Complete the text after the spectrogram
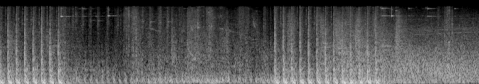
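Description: A rifle fires rapid bursts of gunshots close by.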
